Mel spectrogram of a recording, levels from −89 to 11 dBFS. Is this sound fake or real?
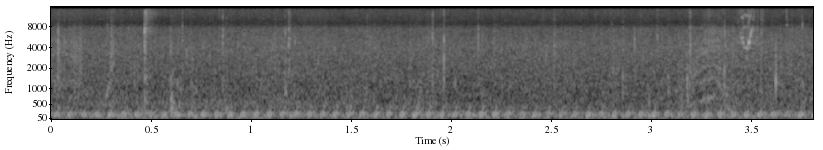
real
